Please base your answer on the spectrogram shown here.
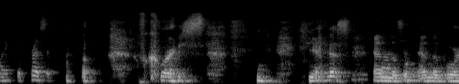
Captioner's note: laughs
